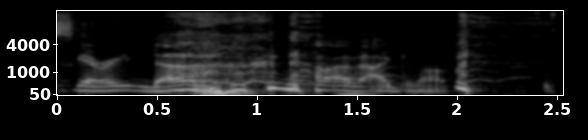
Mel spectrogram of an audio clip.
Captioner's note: laughs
